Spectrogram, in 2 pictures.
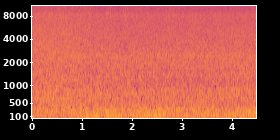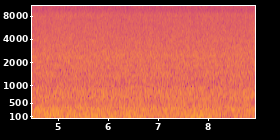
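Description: Heavy rain falling steadily, a dense even wash of sound with no thunder.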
